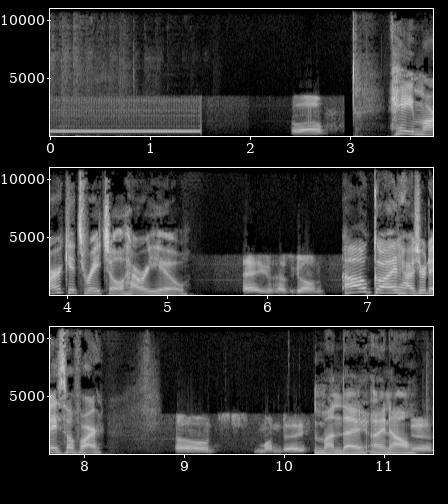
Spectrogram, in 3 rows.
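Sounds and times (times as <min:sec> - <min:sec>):
telephone ringing tone before call connects: 0:00.0 - 0:01.6
speech: 0:03.4 - 0:11.4.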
